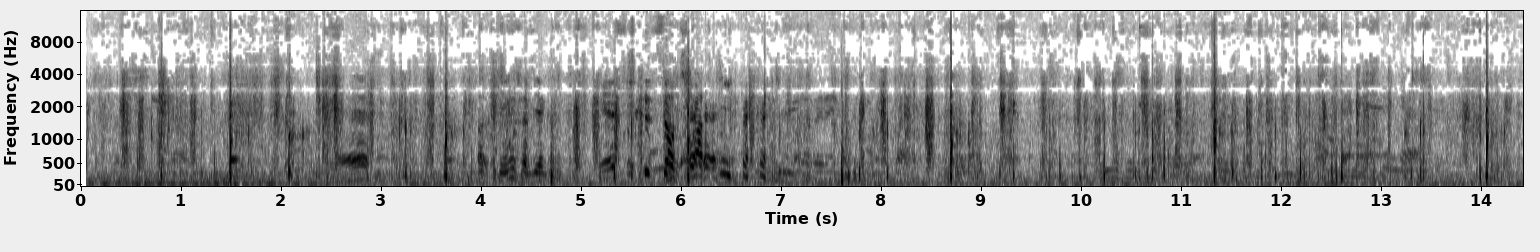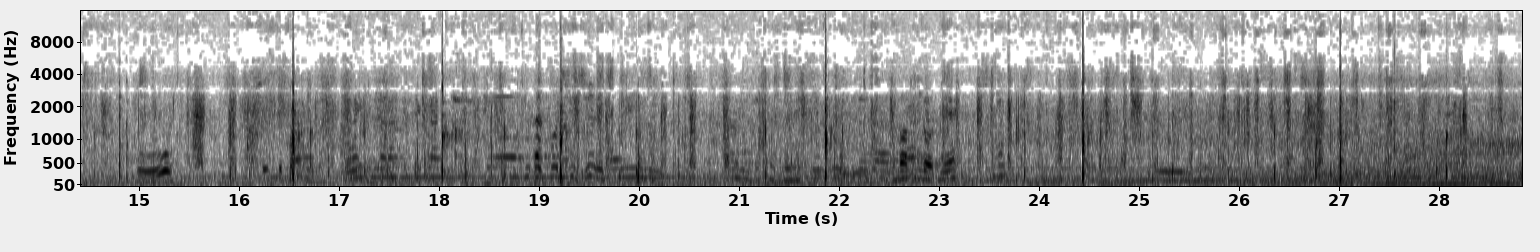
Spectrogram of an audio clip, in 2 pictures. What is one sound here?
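Tennis rackets strike balls with sharp pops, again and again.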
